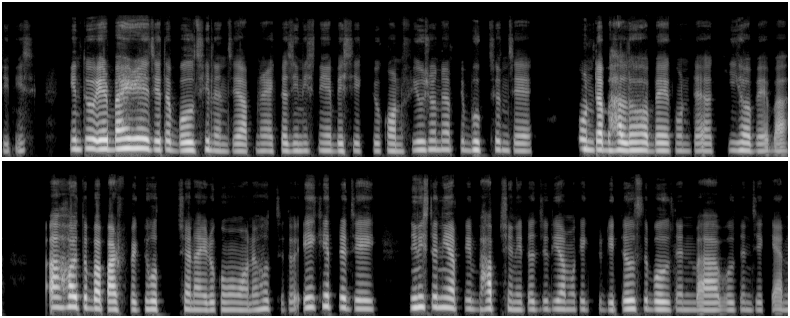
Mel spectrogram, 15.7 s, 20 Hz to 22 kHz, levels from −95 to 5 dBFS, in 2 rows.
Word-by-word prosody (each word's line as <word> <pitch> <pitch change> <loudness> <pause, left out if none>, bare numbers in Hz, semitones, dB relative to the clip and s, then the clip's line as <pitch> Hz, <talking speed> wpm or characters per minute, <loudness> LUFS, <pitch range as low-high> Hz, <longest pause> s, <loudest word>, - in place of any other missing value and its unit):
জিনিস। 190 +2 -16 0.4
কিন্তু 235 +1 -2
এর 235 - +11
বাহিরে 250 +1 +10
যেটা 220 0 +1
বলছিলেন 200 -1 +2
যে - - -10
আপনার 185 +1 -14
একটা 190 +1 -7
জিনিস 190 0 -8
নিয়ে 195 -1 -6
বেশি 185 +1 -7
একটু 190 - -17
কনফিউশনে 215 +4 -4
আপনি 215 0 -16
ভুগছেন 215 +1 -2
যে, 190 - -5 0.6
কোনটা 220 -2 +4
ভালো 205 -1 +5
হবে? 195 0 0
কোনটা 190 0 -11 0.2
কী 200 - -16
হবে? 185 -1 -3
বা, - - -5 0.6
আ - - +6
হয়তোবা 255 -4 +5
পারফেক্ট 200 -1 +1
হচ্ছে 205 +1 -5
না, - - -4
এরকমও 190 0 -7
মনে 185 +1 -10
হচ্ছে। 215 -3 -8
তো - - -13 0.2
এইক্ষেত্রে 255 0 -1
যে 215 - -1 0.5
জিনিসটা 260 +1 +3
নিয়ে 250 -1 +2
আপনি 220 -1 -12
ভাবছেন, 215 -1 -3
এটা 200 +2 -10
যদি 210 0 -12
আমাকে 200 +1 -13
একটু 200 0 -33
ডিটেইলসে 210 +3 -1
বলতেন 195 0 -2
বা, 185 - -3 0.2
বলতেন 190 0 -12
যে - - -12
কেন 185 - -11
205 Hz, 185 wpm, -21 LUFS, 190-220 Hz, 0.6 s, এর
